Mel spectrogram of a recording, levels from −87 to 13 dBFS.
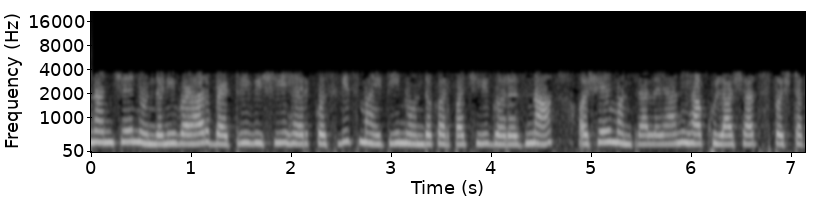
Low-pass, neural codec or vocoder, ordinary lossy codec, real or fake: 3.6 kHz; none; none; real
